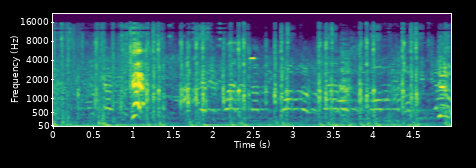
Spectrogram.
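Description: Horse hooves clip-clop steadily in Assassin's Creed Brotherhood, a continuous rhythmic trot mixed with game ambience and occasional vocal sounds.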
